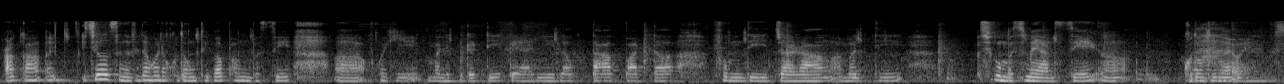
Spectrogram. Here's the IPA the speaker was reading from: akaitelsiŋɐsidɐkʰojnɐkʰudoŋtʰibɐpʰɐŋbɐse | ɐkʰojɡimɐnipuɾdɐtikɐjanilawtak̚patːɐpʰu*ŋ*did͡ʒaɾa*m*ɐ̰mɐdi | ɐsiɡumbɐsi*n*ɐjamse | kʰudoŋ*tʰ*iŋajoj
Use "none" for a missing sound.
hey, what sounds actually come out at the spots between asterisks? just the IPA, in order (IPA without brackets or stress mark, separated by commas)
m, ŋ, m, tʰ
